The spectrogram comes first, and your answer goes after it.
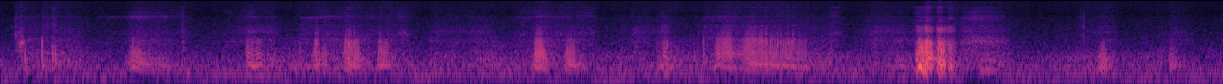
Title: Juju snoring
